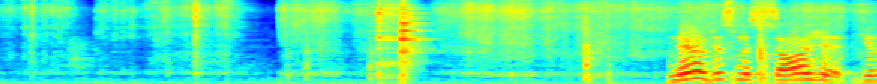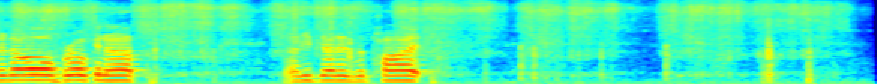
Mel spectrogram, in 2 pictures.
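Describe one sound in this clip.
Dry herb leaves rustle and crackle as hands press them into a pot.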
